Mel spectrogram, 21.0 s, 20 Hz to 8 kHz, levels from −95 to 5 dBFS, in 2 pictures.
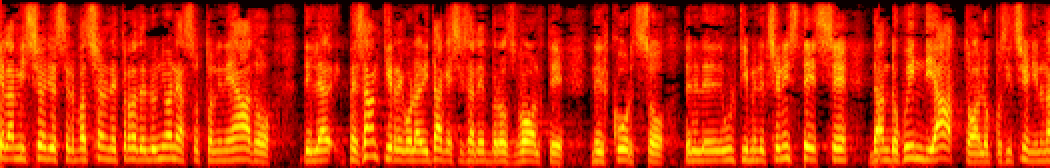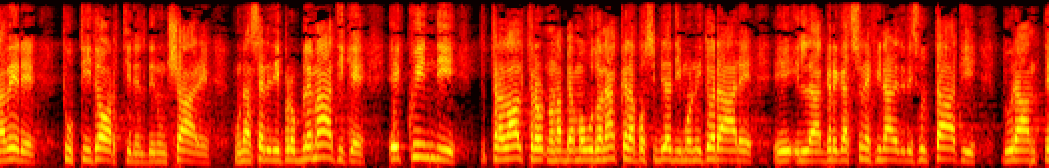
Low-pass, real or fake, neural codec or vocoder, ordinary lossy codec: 7.2 kHz; real; none; none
